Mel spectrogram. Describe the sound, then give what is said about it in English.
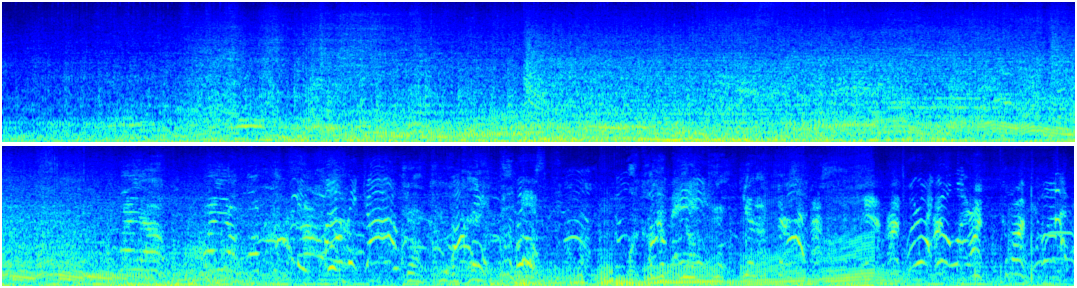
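Engines of an off-road vehicle and motorbikes driving by: a loud, continuous motor roar with shifting revs and whining pitch, indistinct voices mixed in. “A masked raider drives an off-road vehicle.”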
